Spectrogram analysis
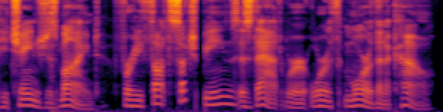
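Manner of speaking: ordinary delivery, nothing marked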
